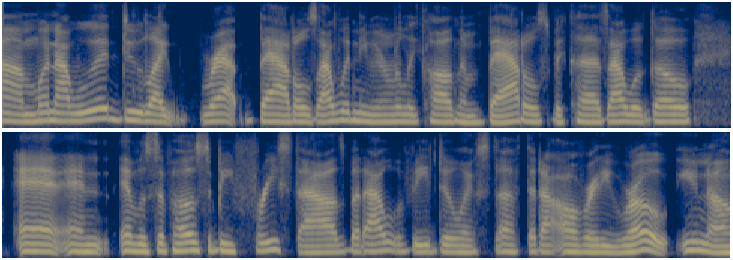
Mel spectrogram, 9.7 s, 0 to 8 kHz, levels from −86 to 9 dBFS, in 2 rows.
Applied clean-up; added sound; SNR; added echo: none; none; none; none.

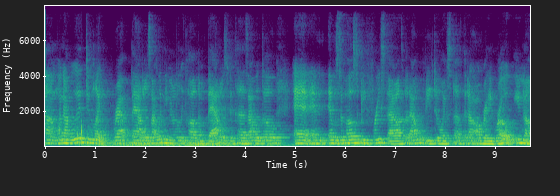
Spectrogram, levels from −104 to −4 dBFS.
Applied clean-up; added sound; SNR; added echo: none; Thunder; 11 dB; reverberation time 1.3 s.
